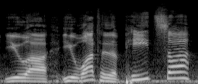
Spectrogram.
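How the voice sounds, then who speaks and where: A man's voice: on the high side, big pitch swings, a little slow, voice pushed up. Male game master as effusive Italian pizzeria greeter, raised voice, Italian accent, tabletop game, noisy background. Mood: effusive welcome. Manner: effusive, eager. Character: beaming rail-thin Italian pizzeria man greeting customers.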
